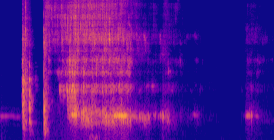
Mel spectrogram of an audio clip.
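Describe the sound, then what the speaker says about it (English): Water poured into a rice pot up to the fill line: a couple of sharp clunks, then a gushing pour lasting about two seconds that tapers into drips, with a faint final clink. "Now that I filled my water line"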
